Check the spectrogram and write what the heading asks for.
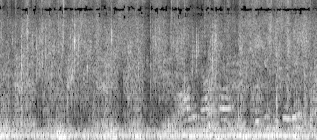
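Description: Faint rubbing and squishing of plastic-gloved hands massaging lotion into bare feet, over a low steady hum. Faint voices talk in the background from about halfway in.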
